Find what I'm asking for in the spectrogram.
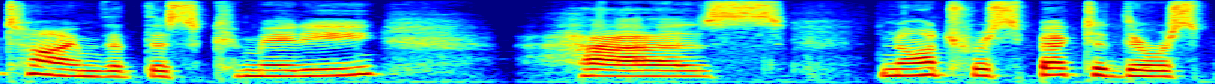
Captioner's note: speaking French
